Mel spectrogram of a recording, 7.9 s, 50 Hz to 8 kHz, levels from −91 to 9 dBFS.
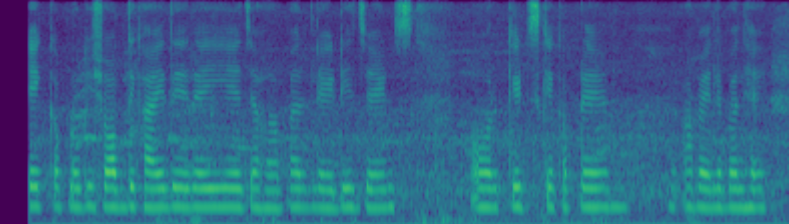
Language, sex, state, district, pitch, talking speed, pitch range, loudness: Hindi, male, Chhattisgarh, Bastar, 205 Hz, 135 wpm, 205-210 Hz, -26 LUFS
